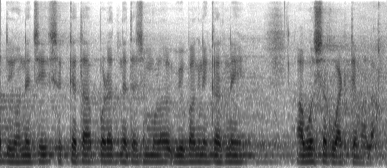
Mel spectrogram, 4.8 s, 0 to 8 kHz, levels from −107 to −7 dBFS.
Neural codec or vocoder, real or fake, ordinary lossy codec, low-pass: none; real; none; none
